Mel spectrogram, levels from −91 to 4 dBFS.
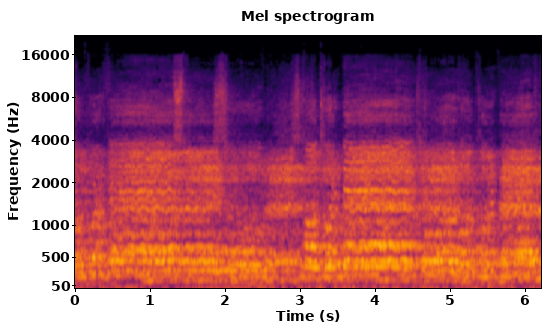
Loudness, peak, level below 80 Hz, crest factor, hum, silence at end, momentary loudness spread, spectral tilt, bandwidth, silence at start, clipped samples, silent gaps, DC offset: -16 LUFS; -2 dBFS; -44 dBFS; 14 dB; none; 0 s; 6 LU; -4.5 dB/octave; 15 kHz; 0 s; under 0.1%; none; under 0.1%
